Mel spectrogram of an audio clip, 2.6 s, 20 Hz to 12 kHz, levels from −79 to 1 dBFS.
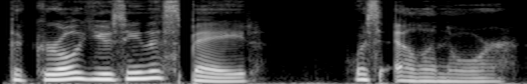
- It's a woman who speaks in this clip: Yes, female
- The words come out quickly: No, average, 160 wpm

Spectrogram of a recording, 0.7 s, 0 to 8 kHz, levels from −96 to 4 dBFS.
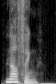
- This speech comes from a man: No, female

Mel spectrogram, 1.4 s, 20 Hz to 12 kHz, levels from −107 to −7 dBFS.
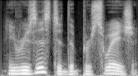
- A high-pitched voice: No, low, 135 Hz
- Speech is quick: No, average, 175 wpm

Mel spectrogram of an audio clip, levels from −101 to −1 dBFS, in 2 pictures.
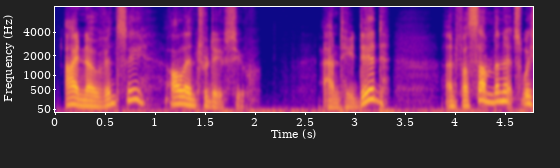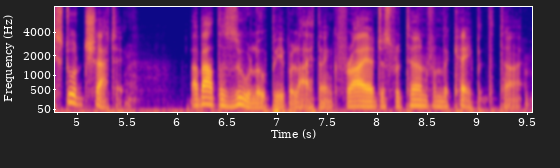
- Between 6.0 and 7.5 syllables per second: Yes, 6.1 syllables/s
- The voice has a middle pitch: No, low, 130 Hz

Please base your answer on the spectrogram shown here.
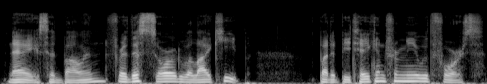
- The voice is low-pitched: Yes, low, 115 Hz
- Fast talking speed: Yes, fast, 210 wpm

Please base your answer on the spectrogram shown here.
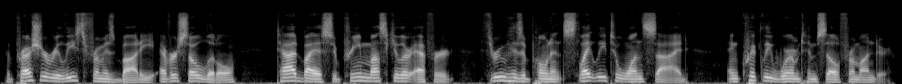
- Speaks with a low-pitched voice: Yes, low, 130 Hz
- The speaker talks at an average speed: Yes, average, 185 wpm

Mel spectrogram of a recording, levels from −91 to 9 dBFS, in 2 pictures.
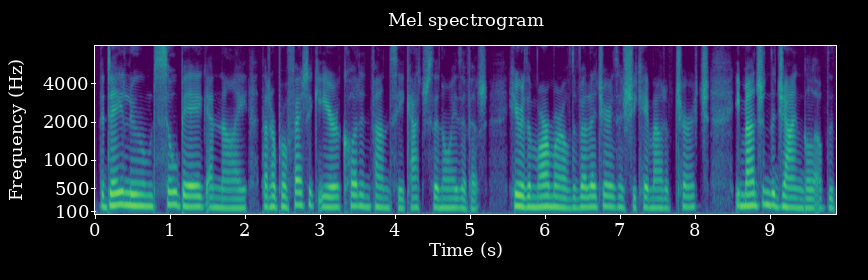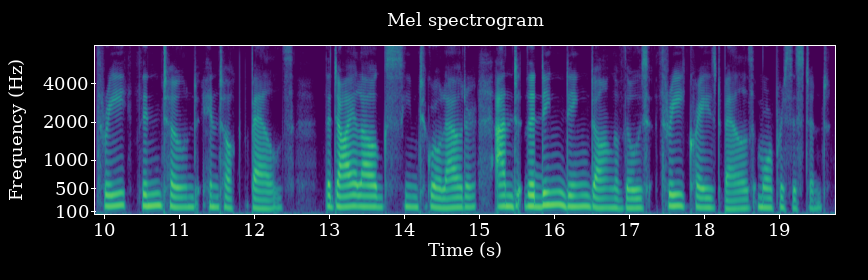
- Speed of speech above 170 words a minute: Yes, average, 180 wpm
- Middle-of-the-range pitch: Yes, medium, 180 Hz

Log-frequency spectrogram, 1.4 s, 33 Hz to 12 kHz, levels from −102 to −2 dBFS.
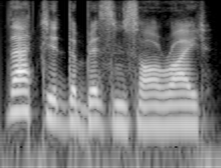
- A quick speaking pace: Yes, fast, 260 wpm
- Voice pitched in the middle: Yes, medium, 165 Hz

